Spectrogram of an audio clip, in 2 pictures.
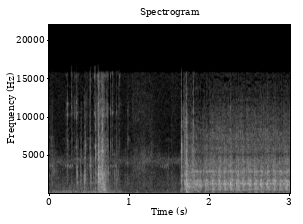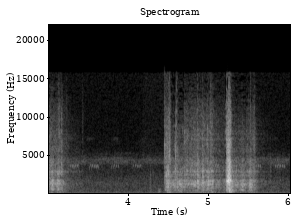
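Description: A car's starter cranking the engine in two tries, one of about a second and a half and a shorter one ending in a sharp click, without the engine catching: the car will not start. Crickets chirp steadily throughout.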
